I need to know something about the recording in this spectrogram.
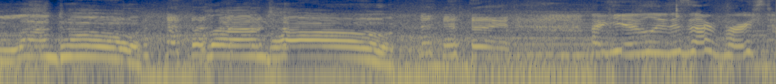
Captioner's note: laughs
